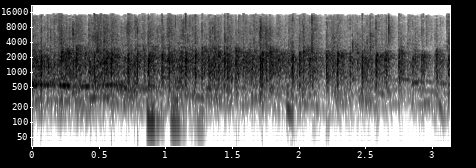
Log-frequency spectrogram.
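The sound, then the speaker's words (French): A crowd claps steadily and densely for about three seconds after Chantal Latsou identifies the mystery guest. It is a loud, even wash of applause with no pauses and no voices standing out. “Elle fait vraiment applaudir pour un rien.”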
